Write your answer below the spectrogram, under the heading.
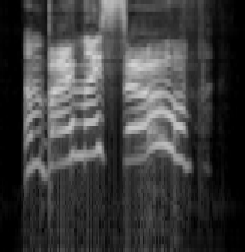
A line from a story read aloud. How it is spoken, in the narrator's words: Peyton sputtered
